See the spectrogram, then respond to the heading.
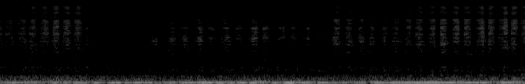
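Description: A red colored pencil tip scratches across a thin white paper coloring sheet on a clipboard in fast shading strokes. A steady, dry rasping repeats in quick, slightly uneven strokes with bright, scratchy highs over a constant low hum.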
